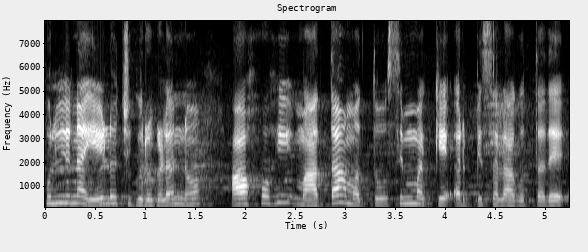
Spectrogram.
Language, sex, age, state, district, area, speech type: Kannada, female, 30-45, Karnataka, Mandya, rural, read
